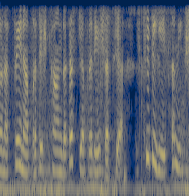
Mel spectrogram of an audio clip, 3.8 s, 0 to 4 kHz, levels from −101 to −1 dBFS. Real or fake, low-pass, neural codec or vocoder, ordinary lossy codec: fake; 3.6 kHz; codec, 16 kHz, 4.8 kbps, FACodec; none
